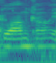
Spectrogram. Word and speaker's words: Blomkamp: Blomkamp, yeah.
